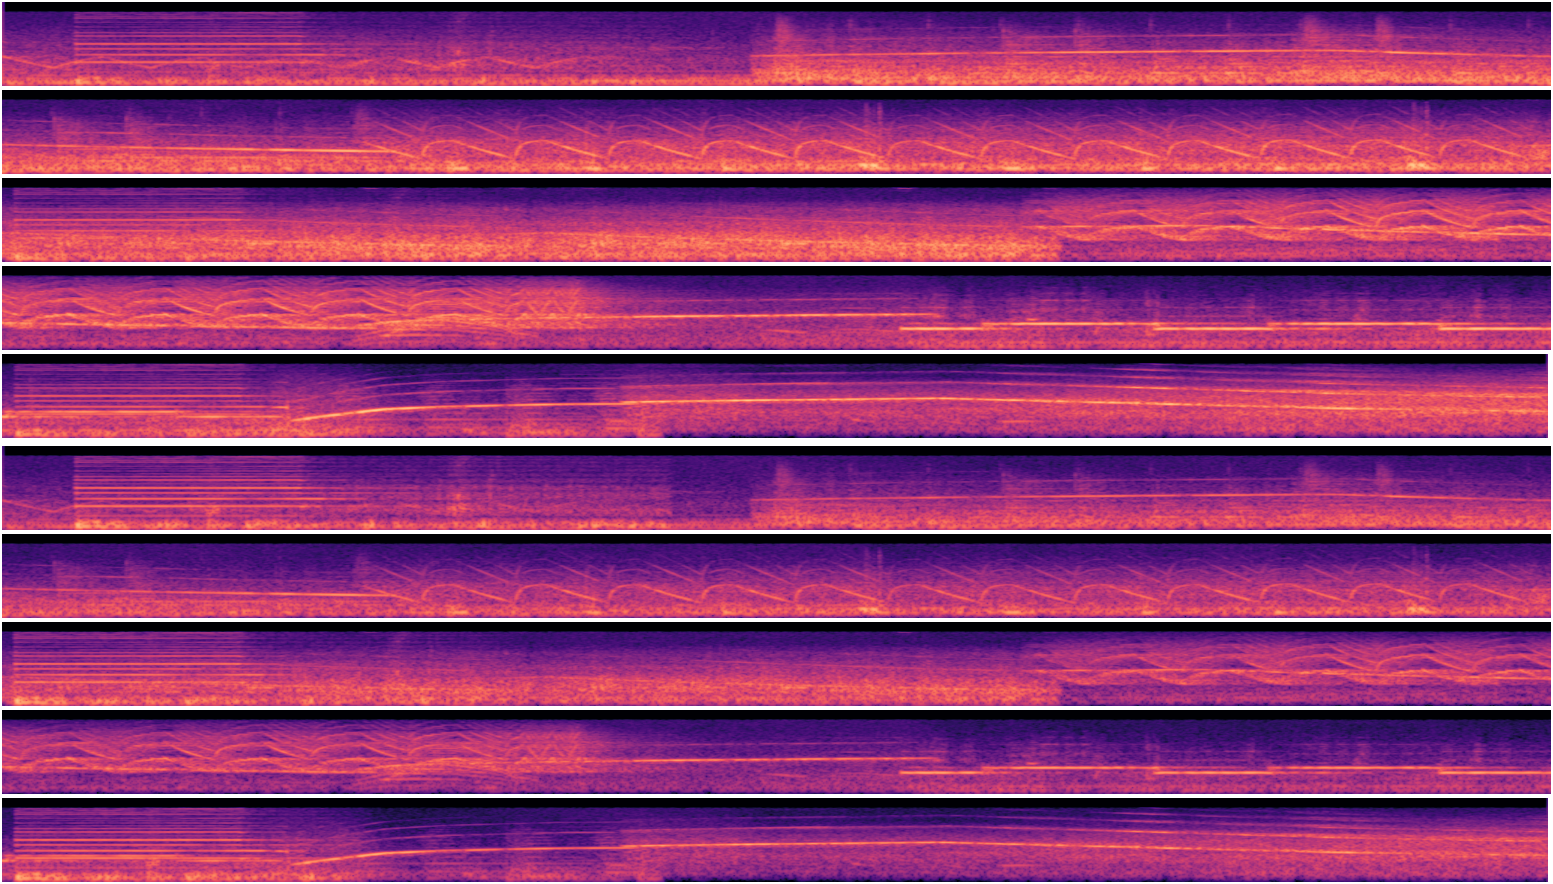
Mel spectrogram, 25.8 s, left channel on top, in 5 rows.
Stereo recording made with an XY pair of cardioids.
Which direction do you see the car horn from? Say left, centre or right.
right.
